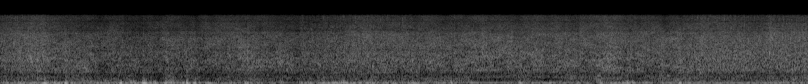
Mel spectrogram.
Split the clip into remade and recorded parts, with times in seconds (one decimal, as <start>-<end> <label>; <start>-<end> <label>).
0.0-0.5 recorded; 0.5-3.0 remade; 3.0-4.2 recorded; 4.2-6.9 remade; 6.9-8.1 recorded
